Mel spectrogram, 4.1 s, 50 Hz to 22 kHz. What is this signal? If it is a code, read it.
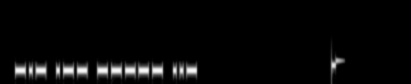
Morse code, heard as a keyed tone, about 36 wpm, 700 Hz. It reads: KW0U
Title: USA Call Signs - 4 Characters - 3x Character Spacing - 35wpm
